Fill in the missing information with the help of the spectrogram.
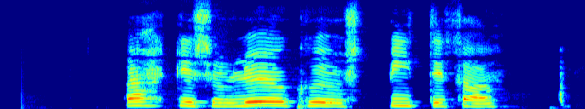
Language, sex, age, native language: Icelandic, male, 8, Icelandic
